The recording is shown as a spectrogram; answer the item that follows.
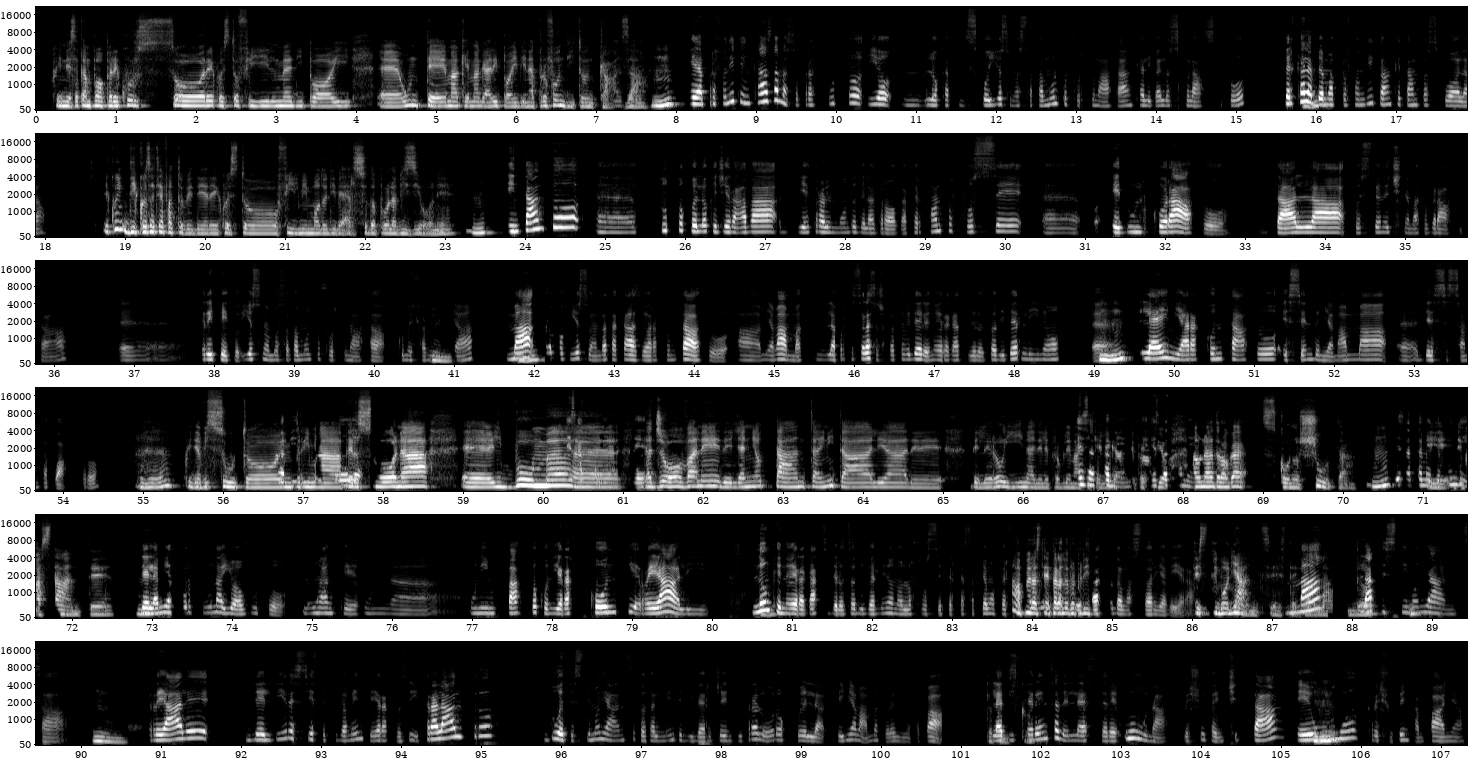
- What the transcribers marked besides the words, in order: tapping; "proprio" said as "propio"; "proprio" said as "propo"; other background noise
- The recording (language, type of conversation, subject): Italian, podcast, Qual è un film che ti ha cambiato e che cosa ti ha colpito davvero?
- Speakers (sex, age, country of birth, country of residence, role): female, 40-44, Italy, Spain, guest; female, 40-44, Italy, Spain, host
